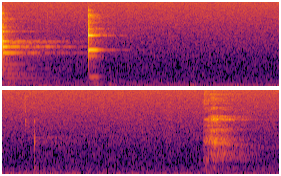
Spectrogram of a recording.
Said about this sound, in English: I'm sorry for the interruption. I usually turn my phone off, but it's a working morning.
